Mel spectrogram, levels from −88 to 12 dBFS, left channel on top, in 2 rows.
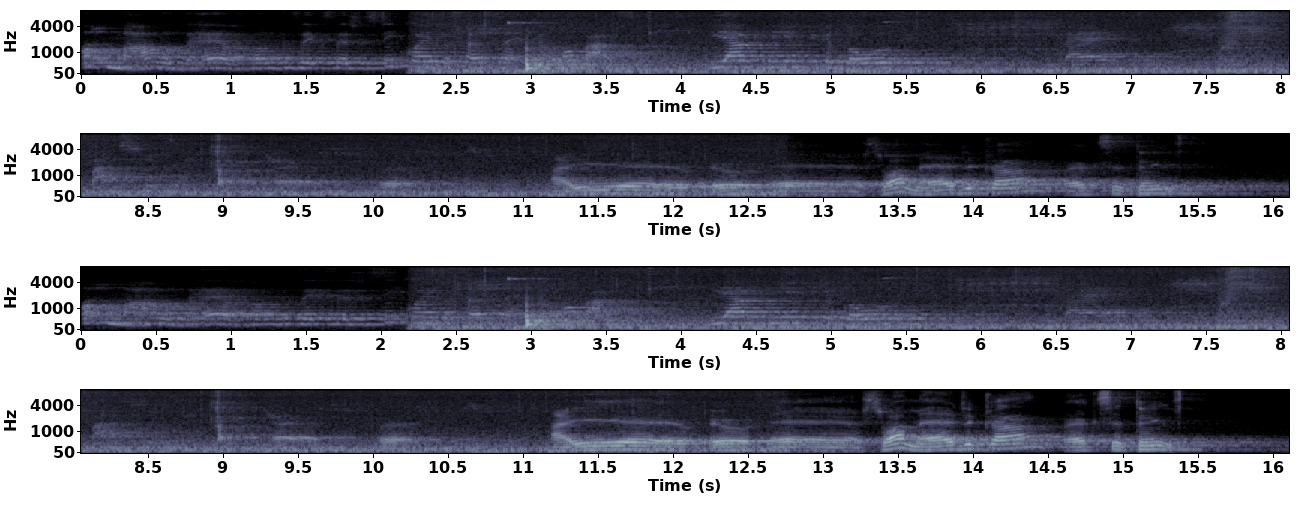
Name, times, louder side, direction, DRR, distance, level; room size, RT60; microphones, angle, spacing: voice 1, 0.0-3.6 4.2-5.6 6.5-7.0 8.0-8.9, left 1 dB, 55° left, 2 dB, 0.9 m, -41 dB
sound 1, 2.2-12.8, equal, 5° right, 0.6 m, -41 dB
voice 2, 9.3-9.7 10.0-10.6 11.2-15.4, right 4 dB, 60° right, 14 dB, 0.3 m, -32 dB
13.0 x 4.4 x 6.5 m, 2.6 s
head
